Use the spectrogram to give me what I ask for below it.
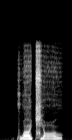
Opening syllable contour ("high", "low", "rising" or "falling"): high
